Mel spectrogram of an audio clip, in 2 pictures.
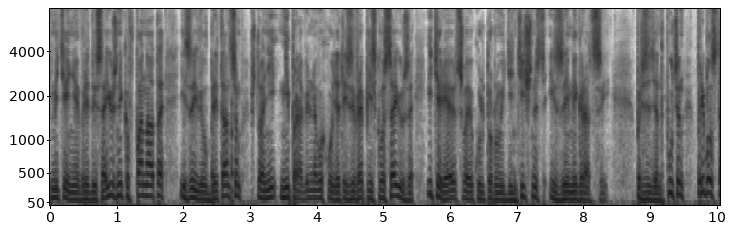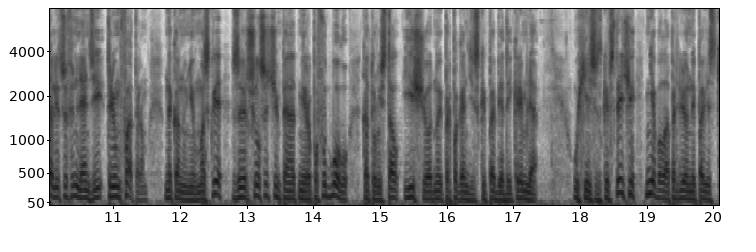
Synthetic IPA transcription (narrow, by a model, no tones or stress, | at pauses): smʲɪtʲenʲɪjəvɾʲɪd̪ɨsɐjuzʲnʲɪkəfpɐnat̪ə | izəjɪvʲilˠbɾʲɪt̪ant̪səmʂt̪oɐnʲinʲɪpɾavʲɪlʲnəvɨxo̞dʲət̪ɪzjɪvɾɐpʲejskəvəsɐjuzə | itʲɪɾʲæjʊt̪svɐjukʊlʲt̪urnʊjʊɪdʲɪnʲtʲit͡ɕnəsʲtʲizːəɪmʲɪɡɾat̪sɨɪ | pɾʲɪzʲɪdʲe̞nt̪̚putʲɪnpɾʲibɨlˠfst̪ɐlʲit̪sʊfʲɪnlʲænʲdʲɪɪt̪ɾʲɪʊmfat̪əɾəm | nəkɐnunʲɪvmɐskvʲezəvʲɪrʂɨlˠsʲət͡ɕɪmʲpʲɪɐnat̪mʲiɾəpəfʊd̪̚bo̞lˠʊ | kɐt̪o̞ɾɨjst̪alˠjɪɕːoɐd̪no̞jpɾəpəɡɐnʲdʲiskəjpɐbʲe̞d̪əjkɾʲɪmlʲæ | ʊxʲelʲsʲɪnskəjfst̪ʲɾʲet͡ɕɪnʲe̞bɨlˠəɐpɾʲɪdʲɪlʲo̞nːəjpɐvʲest̪̚kʲɪ̥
